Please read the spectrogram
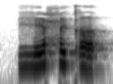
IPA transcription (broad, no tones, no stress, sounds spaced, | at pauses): ɦ ʏ ħ ʉ kʼ ʌ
